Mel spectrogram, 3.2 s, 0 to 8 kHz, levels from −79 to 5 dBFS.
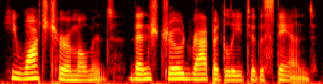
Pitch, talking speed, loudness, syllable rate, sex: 180 Hz, 205 wpm, -19 LUFS, 5.4 syllables/s, female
